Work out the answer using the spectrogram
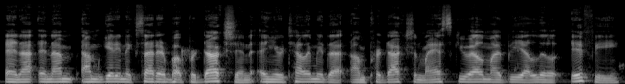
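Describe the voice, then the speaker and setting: A man's voice: medium pitch, little pitch movement, fairly bright tone. A man hosting a casual technical chat, thinking aloud with frequent restarts and asking follow-up questions. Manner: halting, many fillers and restarts, inquisitive.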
